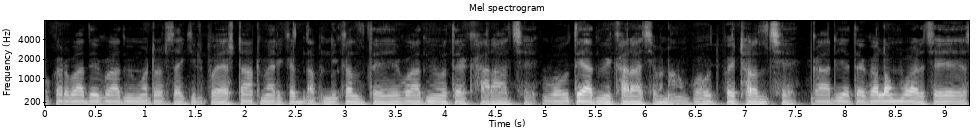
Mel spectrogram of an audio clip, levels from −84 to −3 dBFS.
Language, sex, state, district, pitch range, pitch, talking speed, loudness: Maithili, male, Bihar, Saharsa, 105-115 Hz, 110 Hz, 175 wpm, -21 LUFS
